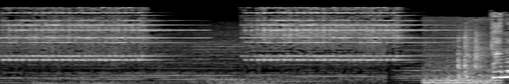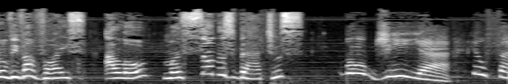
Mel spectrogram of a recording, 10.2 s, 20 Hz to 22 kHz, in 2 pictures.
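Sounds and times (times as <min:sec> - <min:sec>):
telephone ringing with metallic trills: 0:00.0 - 0:05.0
speech: 0:04.9 - 0:10.1.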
